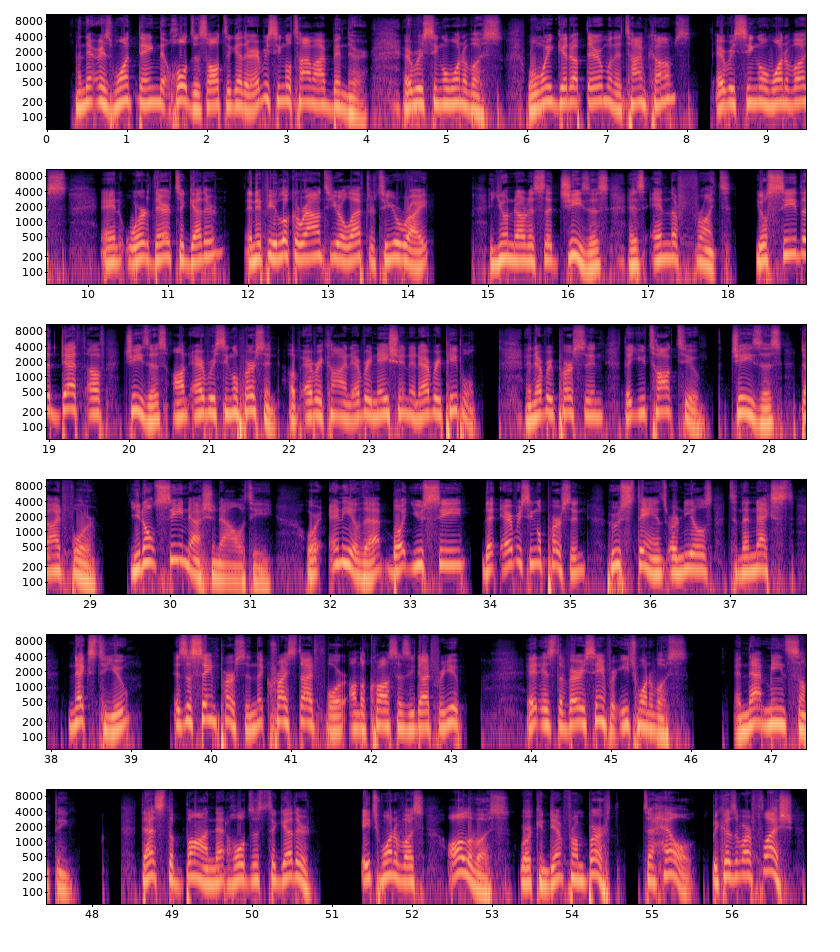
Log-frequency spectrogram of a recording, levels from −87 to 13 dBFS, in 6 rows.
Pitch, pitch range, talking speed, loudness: 170 Hz, 140-190 Hz, 175 wpm, -13 LUFS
